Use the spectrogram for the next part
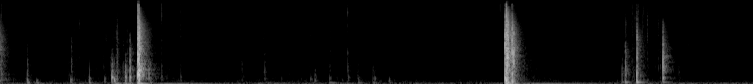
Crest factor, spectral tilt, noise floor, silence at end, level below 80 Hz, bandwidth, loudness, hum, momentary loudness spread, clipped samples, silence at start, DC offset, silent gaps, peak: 28 dB; -1.5 dB/octave; -63 dBFS; 0.9 s; -48 dBFS; 18 kHz; -19 LUFS; none; 23 LU; under 0.1%; 1.1 s; under 0.1%; none; 0 dBFS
